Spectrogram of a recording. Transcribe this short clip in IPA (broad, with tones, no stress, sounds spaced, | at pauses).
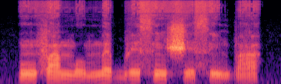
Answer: ũ˧ f a˧ m o˨ m ɛ˧ b e˧ s ĩ˧ ʃ e˨ s ĩ˨ b a˨˦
